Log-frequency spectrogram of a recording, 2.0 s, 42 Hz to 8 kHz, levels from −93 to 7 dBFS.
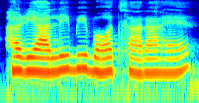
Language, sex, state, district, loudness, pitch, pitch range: Hindi, female, Assam, Kamrup Metropolitan, -15 LUFS, 215 Hz, 205-225 Hz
